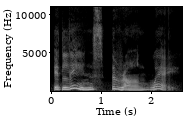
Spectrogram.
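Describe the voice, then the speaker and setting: A woman voicing a grateful, helpful python in a storybook, with slow, drawn-out speech. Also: fairly high pitch, lively intonation, warm tone, highs cut off, heavily acted. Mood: doubtful. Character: grateful male python, slow-talking helper snake.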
